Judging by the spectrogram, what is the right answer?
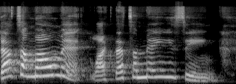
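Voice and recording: Speaking at a fairly slow pace, a woman with an extremely high pitch and a bright, sharp tone makes big pitch swings.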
